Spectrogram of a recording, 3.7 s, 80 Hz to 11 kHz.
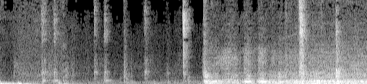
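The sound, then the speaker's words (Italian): A Rex 4 tractor engine, started from off, cranks with a few sharp clicks and sputters, then catches about halfway through and settles into a steady, loud idle rumble. “Ecco, questo è il Rex 4 in funzione, si parla tranquillamente, si sente il rumore del motore, ma non è eccessivo.”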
